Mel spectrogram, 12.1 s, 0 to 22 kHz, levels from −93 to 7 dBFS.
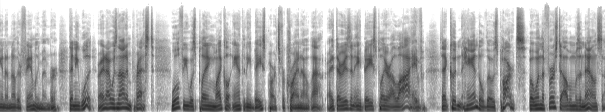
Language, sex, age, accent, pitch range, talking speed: English, male, 30-49, American, 105-155 Hz, 210 wpm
